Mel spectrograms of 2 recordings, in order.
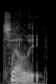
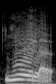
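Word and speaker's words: Jehle: e hle e and Americans pronounce it like Chell not and how do pronounce it what yellow y the name yeah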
